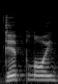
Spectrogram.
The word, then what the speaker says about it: diploid: So a diploid cell, you actually pronounce it diploid. I pronounced it diploid to emphasize the fact that di means two.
